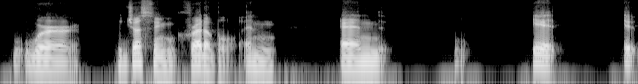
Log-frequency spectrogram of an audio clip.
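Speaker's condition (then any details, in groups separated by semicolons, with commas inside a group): Stuttering; since childhood, persistent, not intermittent; adult; notably disfluent, reading aloud very hard, stutters even alone when reading aloud; repeated words, blocks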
